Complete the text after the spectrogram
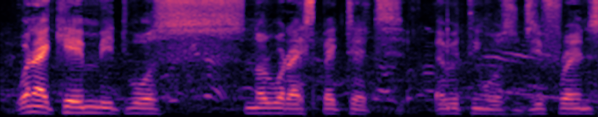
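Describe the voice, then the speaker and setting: Cameroonian man talking outside, chatty interview answers, some uhs and likes. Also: lowish voice. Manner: conversational, with frequent fillers. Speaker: interviewee, migrant. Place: outdoors in a city.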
